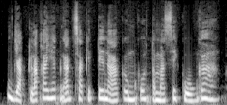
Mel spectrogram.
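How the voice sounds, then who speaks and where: A woman's voice: on the high side, steady tone, normal speed, breathy edge, no room sound, clean studio sound. A woman playing a tender, anxious young pregnant wife in an Ilocano radio drama, with a Filipino accent. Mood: worried, pleading.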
